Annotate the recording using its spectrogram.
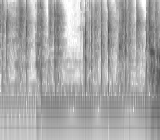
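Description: Paper rustling and crackling in quick, irregular clicks as a paper sample sleeve is handled and a small paper sample pulled out.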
